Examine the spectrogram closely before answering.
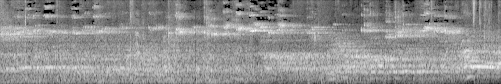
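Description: A crowd of spectators chatters in a large echoing hall.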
